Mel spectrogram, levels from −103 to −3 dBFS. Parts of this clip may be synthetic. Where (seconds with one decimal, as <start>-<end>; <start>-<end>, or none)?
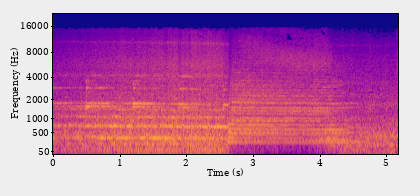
2.6-3.2; 4.7-5.2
